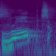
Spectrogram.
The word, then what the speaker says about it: Robt: What was that again? Rops? Robt Bernhardt. Bernard. Yes, in the usual way it is spelled R-O-B-T.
